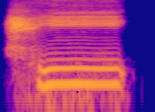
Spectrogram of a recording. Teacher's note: ha sedianya adalah di wastul halqi, di tenggorokan bagian tengah. Tapi karena ada huruf ya yang tersukunkan, maka ini menjadi panjang, menjadi mad, ya, menjadi mad tabi'i di sini sehingga masuk ke al-jauf juga.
